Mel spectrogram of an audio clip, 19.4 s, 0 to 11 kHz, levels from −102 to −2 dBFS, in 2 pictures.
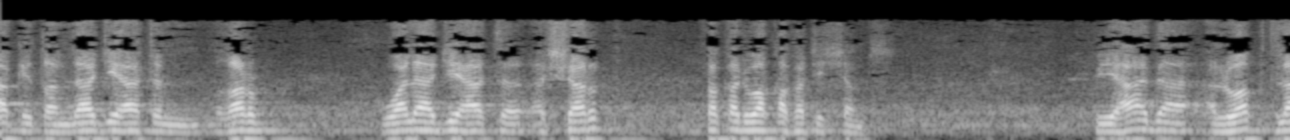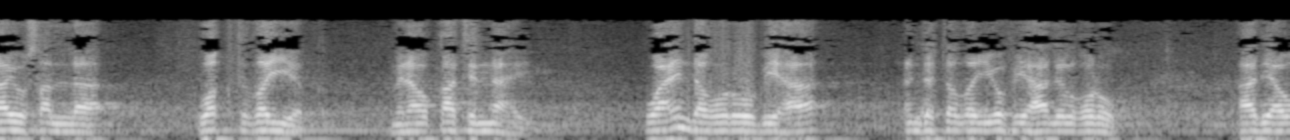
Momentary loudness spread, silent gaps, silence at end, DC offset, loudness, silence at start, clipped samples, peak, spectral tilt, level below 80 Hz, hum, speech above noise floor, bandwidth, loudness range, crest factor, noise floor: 22 LU; none; 0 s; under 0.1%; -20 LUFS; 0 s; under 0.1%; -4 dBFS; -5.5 dB/octave; -50 dBFS; none; 23 dB; 7.4 kHz; 4 LU; 18 dB; -42 dBFS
